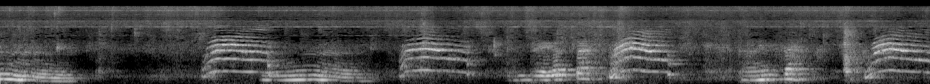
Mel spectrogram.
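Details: Chino, a gentle bobtail cat, meowing while being bathed: loud, drawn-out meows that arch up and fall back, repeated about every second. Short low human voice sounds come between the calls.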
